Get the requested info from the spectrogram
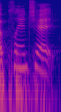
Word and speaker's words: planchette: And what is a planchette? I don't know if I'm saying that wrong or not. – Yeah, a planchette.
